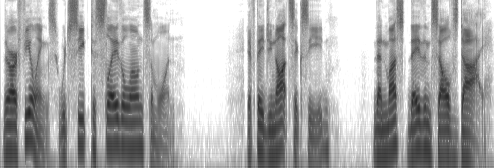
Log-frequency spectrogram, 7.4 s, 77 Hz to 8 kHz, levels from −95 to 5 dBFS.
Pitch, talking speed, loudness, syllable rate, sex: 105 Hz, 160 wpm, -19 LUFS, 5.4 syllables/s, male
